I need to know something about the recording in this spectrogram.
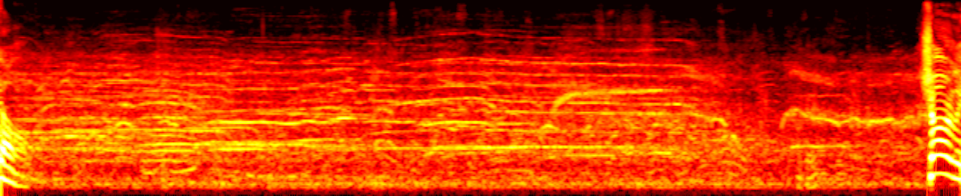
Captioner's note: crowd Cheering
